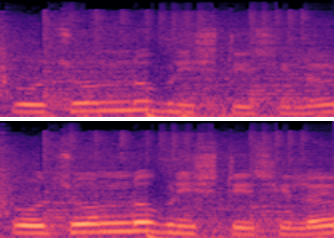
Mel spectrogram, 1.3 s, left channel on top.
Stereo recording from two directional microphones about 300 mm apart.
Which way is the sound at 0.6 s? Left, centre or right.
Centre.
